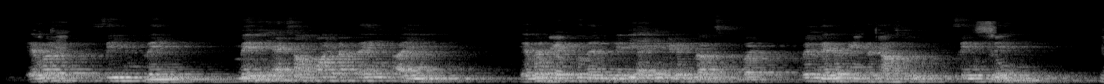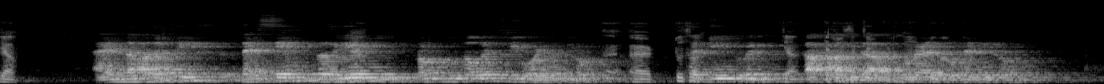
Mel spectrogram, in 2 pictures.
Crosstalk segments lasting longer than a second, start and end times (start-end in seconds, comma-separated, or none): 19.3-20.6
